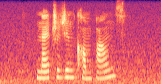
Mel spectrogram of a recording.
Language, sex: English, female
